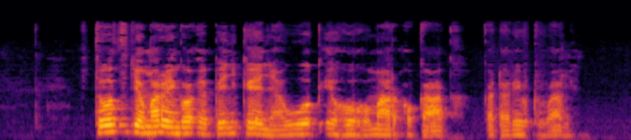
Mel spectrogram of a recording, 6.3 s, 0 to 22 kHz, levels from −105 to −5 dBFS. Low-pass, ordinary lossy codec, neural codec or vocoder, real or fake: 19.8 kHz; AAC, 32 kbps; vocoder, 44.1 kHz, 128 mel bands, Pupu-Vocoder; fake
